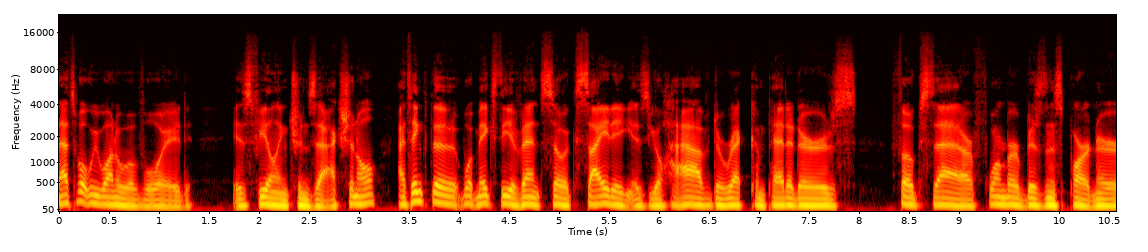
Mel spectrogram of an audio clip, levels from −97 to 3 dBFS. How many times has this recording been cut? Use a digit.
1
